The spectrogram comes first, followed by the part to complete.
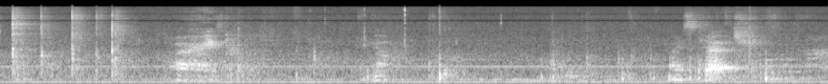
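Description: Faint, indistinct voices in a reverberant room over a steady low hum, with a quick run of sharp taps in the first second.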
